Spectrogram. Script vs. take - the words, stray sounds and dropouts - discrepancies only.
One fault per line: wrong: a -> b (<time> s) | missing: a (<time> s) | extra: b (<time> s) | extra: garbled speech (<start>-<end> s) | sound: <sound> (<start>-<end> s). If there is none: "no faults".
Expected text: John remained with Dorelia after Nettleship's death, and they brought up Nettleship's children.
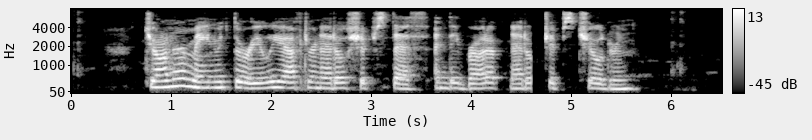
sound: dropout (4.6-4.8 s)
